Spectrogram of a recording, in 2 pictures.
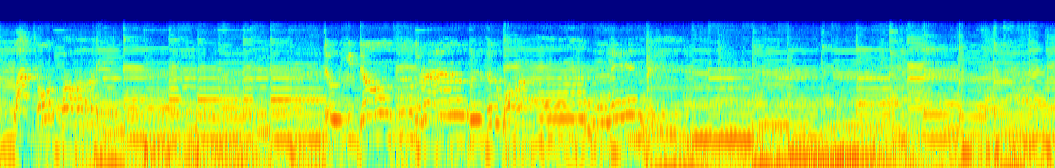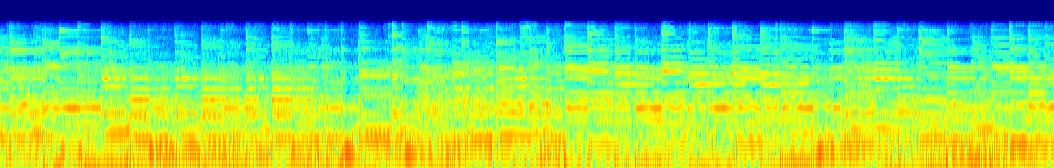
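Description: Acoustic guitar and electric bass playing an instrumental break in a song, with notes sliding up and down in pitch through roughly the first eight seconds.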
